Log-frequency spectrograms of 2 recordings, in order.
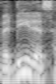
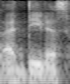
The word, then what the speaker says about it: Adidas: It's actually pronounced Adidas, apparently. – Okay. – Is what she told me when she listened to that. That the company's not Adidas. We always call it Adidas, but it's not.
